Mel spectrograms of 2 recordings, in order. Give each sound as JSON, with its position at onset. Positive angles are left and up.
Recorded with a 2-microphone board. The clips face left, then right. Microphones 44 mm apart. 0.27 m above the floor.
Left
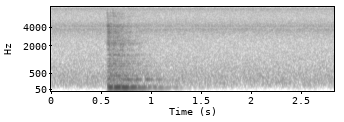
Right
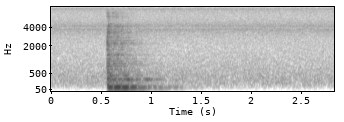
{"t": 0.6, "sound": "a thud", "side_deg": -50, "distance_m": 7.0}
